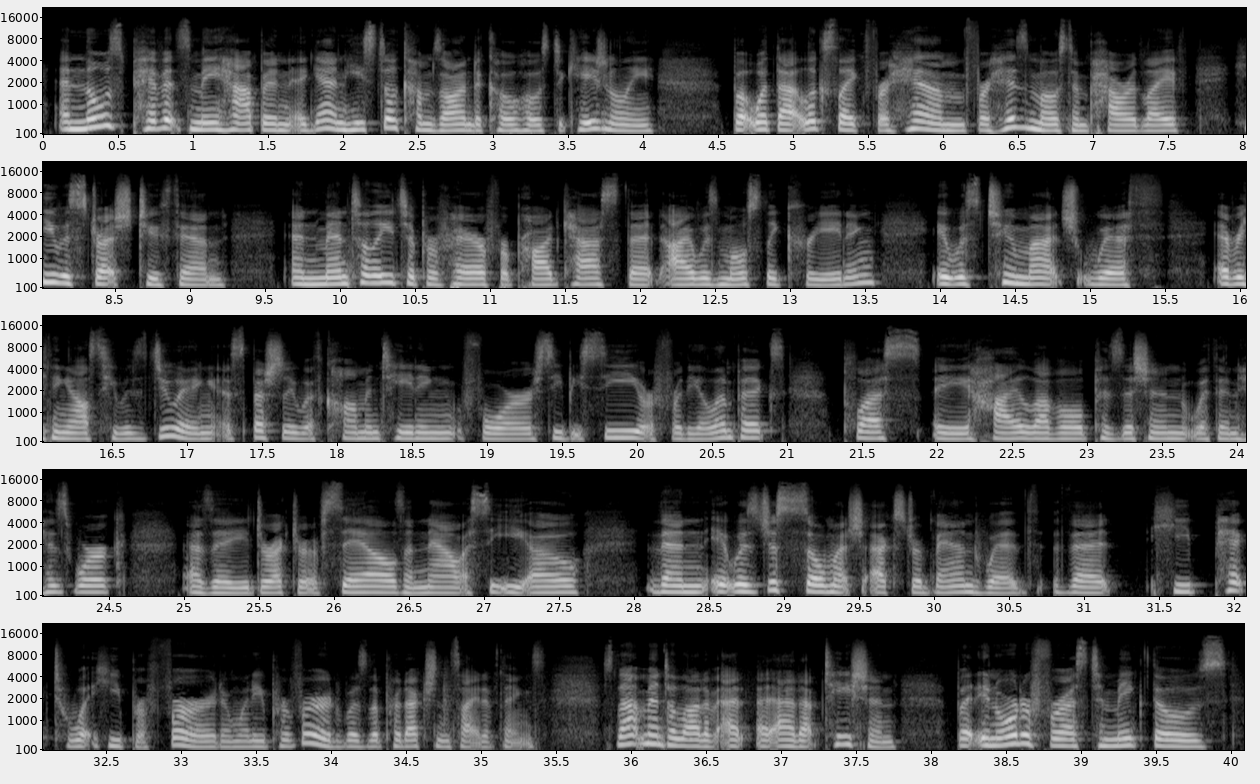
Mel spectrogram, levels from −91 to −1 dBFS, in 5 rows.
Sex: female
